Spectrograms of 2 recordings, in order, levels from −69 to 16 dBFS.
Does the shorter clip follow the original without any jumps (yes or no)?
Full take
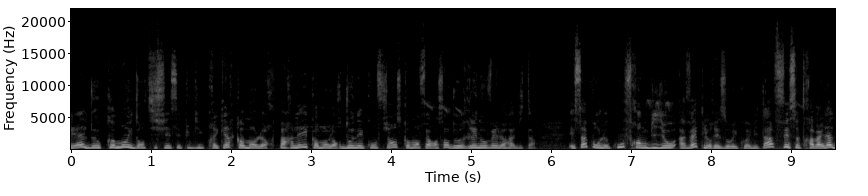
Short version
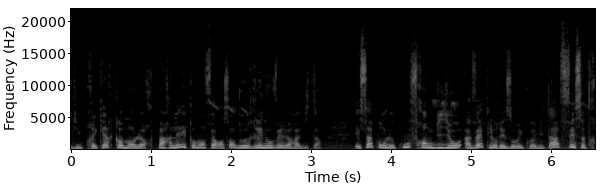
no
